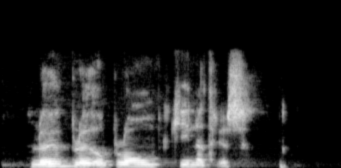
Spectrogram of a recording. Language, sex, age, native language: Icelandic, male, 20-29, Icelandic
